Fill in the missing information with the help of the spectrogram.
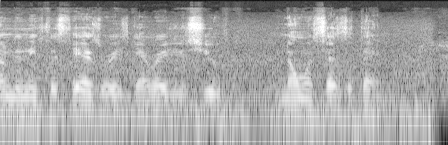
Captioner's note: sirens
